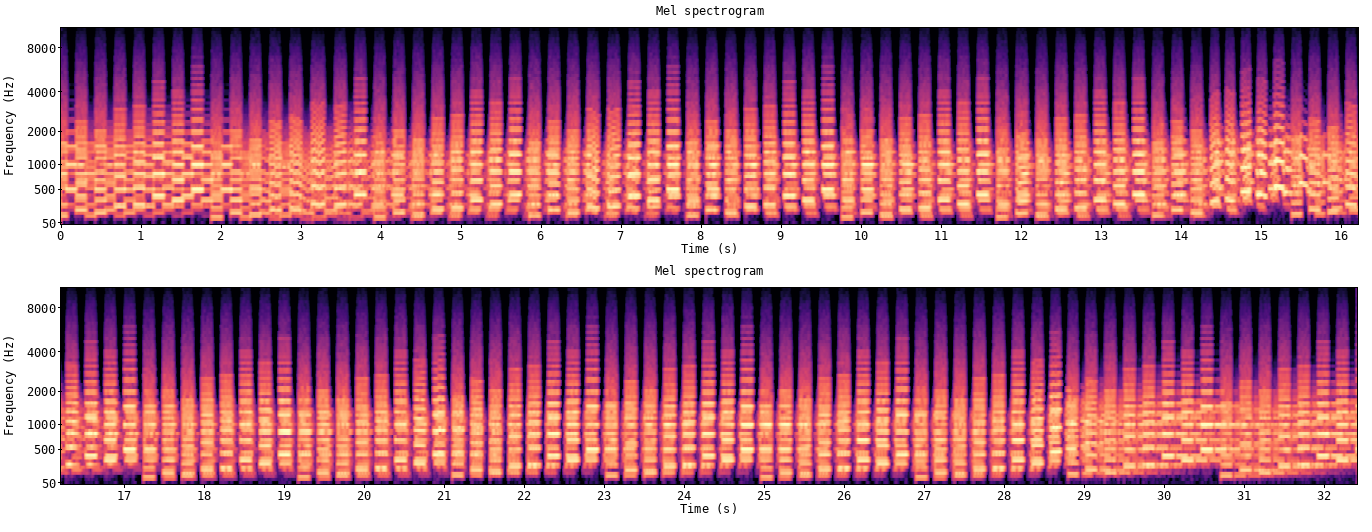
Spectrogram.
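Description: Moog Grandmother synthesizer playing a fast repeating note pattern, with noise mixed in to sharpen the attacks, through an Eventide Rose delay set fully wet. As the delay knob is turned, the repeats bend up and down in pitch, in two strong sweeps a few seconds in and about halfway through.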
